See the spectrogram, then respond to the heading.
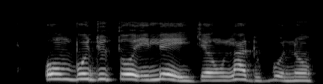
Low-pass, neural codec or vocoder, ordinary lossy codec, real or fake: none; codec, 16 kHz, 16 kbps, FunCodec, trained on Chinese and English, 50 frames a second; none; fake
